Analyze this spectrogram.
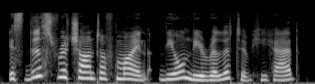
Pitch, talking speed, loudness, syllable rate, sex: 245 Hz, 210 wpm, -16 LUFS, 5.6 syllables/s, female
